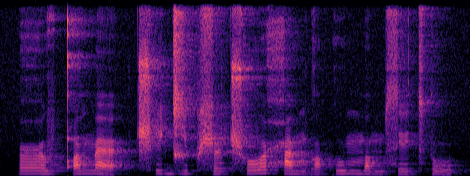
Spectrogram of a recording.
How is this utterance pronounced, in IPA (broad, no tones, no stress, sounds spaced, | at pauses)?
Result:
ʕ u v qʼ u m æ | ʈ͡ʂʰ i d͡ʑ i p ʂ e ʈ͡ʂʰ o ħ æ m ɡ ɒ k u m ɒ m s i t͡sʼ u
